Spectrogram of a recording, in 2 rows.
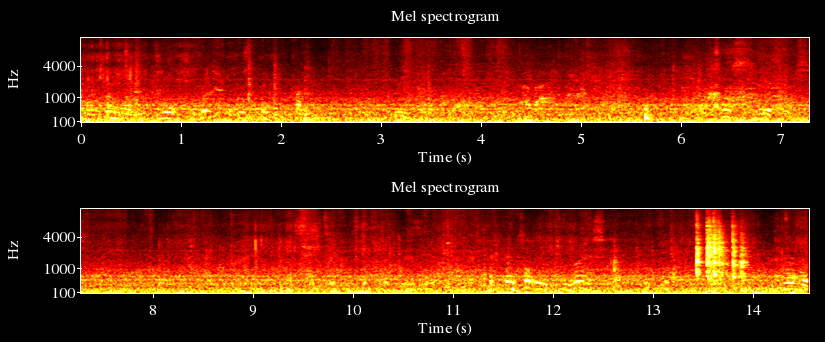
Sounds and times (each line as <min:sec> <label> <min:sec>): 0:00.0 train 0:14.5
